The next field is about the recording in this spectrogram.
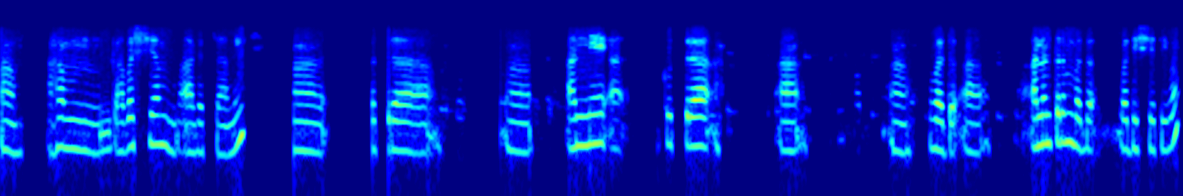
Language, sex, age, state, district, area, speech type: Sanskrit, female, 18-30, Kerala, Kasaragod, rural, conversation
